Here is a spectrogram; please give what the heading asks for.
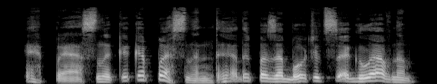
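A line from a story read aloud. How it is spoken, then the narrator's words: Muttering under breath. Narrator (Russian): бормотал себе под нос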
